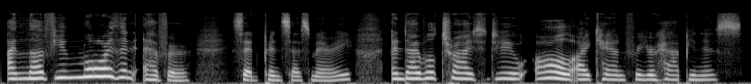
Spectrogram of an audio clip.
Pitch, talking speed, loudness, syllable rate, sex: 245 Hz, 170 wpm, -16 LUFS, 4.1 syllables/s, female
